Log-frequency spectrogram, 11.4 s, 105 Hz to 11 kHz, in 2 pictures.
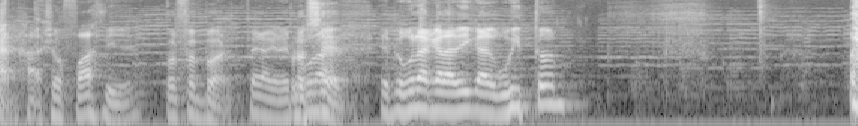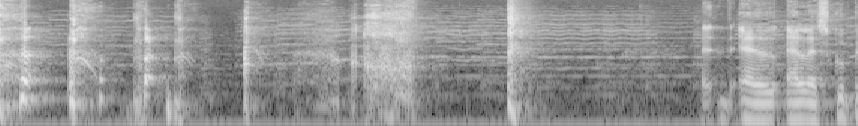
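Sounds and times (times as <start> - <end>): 
speech: 0.2 - 3.9, 10.4 - 11.4
person in a heavy coughing fit: 5.6 - 9.4.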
